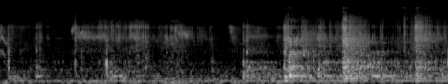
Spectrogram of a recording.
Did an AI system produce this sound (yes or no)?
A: yes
